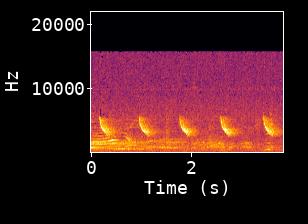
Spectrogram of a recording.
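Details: An adult common tailorbird (Orthotomus sutorius), a common resident, in Ubon Ratchathani, Thailand, on 11 April 2022, gives five sharp, high, downslurred notes about every 0.8 seconds over a soft background hum.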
